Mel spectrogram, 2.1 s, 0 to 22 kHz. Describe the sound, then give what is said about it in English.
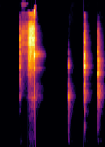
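The tab of a 16.9-ounce Liquid Death 'Berry It Alive' drink can cracks with a short, sharp burst and brief rasp but no fizz, as the tab breaks off without opening the can, followed by three quick metallic clicks. No one speaks. “It's a 16.9 ounce can.”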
